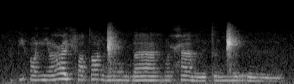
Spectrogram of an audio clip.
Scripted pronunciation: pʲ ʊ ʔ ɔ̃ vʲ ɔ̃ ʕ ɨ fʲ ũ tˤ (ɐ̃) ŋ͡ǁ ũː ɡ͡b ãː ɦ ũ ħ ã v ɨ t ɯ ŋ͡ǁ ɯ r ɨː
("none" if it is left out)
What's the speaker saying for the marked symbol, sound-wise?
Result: ã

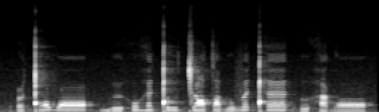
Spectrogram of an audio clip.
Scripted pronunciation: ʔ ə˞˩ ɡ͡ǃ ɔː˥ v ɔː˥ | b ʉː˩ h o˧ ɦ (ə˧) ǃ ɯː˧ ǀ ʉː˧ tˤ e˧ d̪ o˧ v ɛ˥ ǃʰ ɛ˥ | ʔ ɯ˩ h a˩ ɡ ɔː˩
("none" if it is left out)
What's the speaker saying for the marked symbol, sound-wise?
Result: ɛ˧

